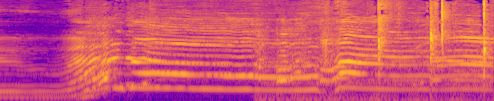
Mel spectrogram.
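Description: A woman's voice sliding upward and then holding one long, high, drawn-out cheer-like note, with hand clapping starting near the end.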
